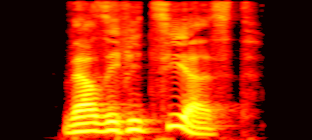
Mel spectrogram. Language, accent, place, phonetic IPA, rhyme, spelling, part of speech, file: German, Germany, Berlin, [vɛʁzifiˈt͡siːɐ̯st], -iːɐ̯st, versifizierst, verb, De-versifizierst.ogg
- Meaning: second-person singular present of versifizieren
